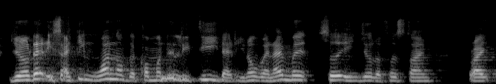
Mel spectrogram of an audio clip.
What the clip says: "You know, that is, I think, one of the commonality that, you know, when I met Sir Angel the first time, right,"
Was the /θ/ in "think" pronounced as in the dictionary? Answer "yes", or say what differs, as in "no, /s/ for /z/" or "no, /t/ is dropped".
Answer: no, /t/ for /θ/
